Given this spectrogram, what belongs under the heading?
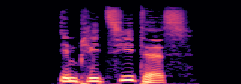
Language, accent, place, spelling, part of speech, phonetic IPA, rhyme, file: German, Germany, Berlin, implizites, adjective, [ɪmpliˈt͡siːtəs], -iːtəs, De-implizites.ogg
- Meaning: strong/mixed nominative/accusative neuter singular of implizit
